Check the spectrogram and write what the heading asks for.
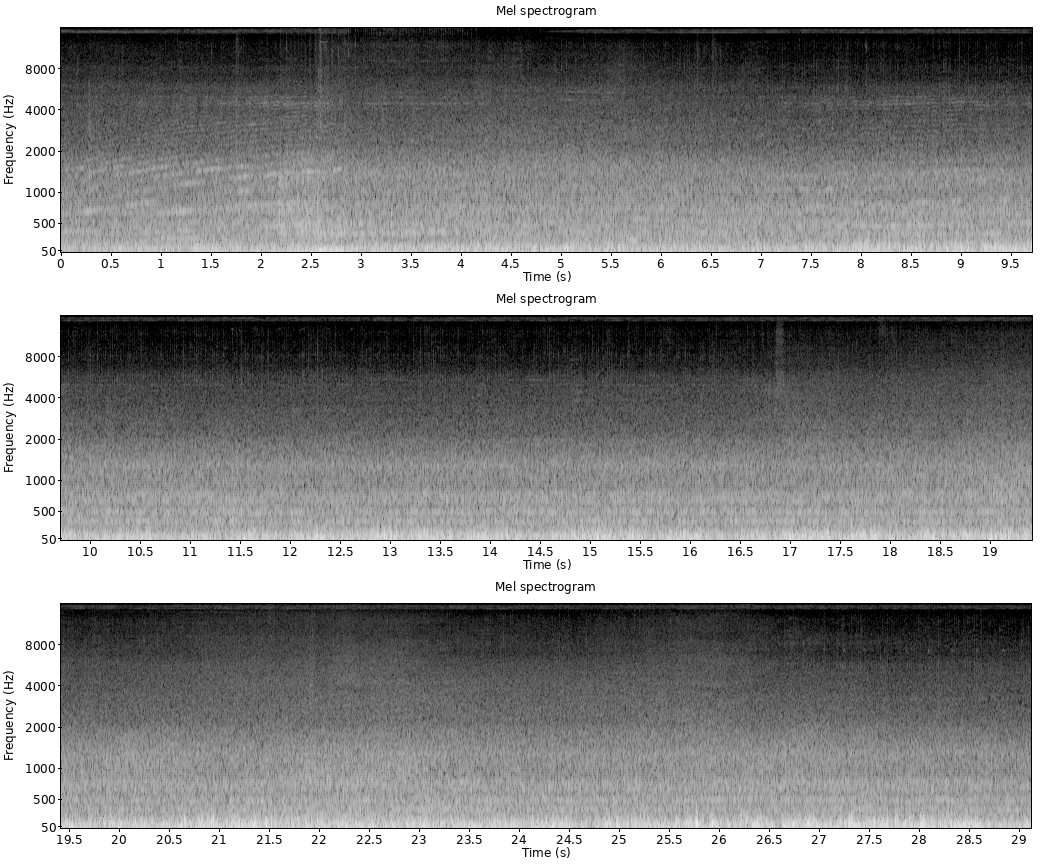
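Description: Wind buffeting a moving microphone with an uneven rumble, over a steady droning hum of motor traffic. In the first couple of seconds a whine rises in pitch, as of a passing vehicle.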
